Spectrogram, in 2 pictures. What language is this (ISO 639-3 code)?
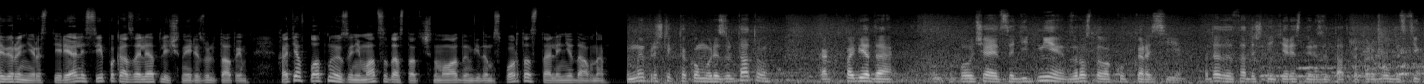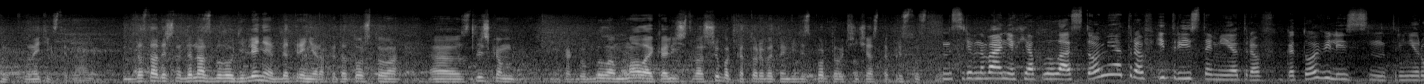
rus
